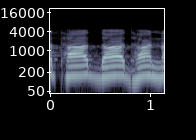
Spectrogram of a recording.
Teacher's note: आप बोलते हैं तो आपकी जीभ दांतों से स्पर्श करती है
